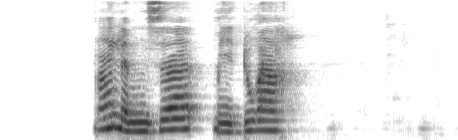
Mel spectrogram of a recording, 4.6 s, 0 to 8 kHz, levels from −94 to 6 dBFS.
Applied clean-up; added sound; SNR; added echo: neural mask model DeepFilterNet 3.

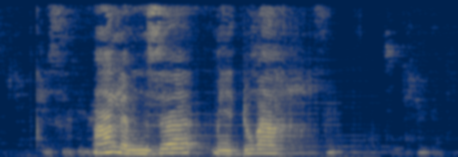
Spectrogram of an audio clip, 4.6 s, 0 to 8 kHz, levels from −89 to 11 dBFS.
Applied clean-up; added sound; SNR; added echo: neural separator model SepFormer DNS4.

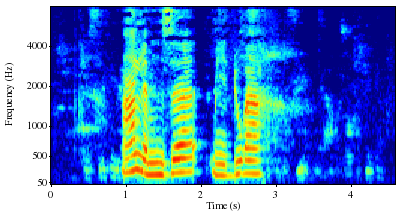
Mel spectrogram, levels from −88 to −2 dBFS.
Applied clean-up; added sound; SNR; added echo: none; none; none; none.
